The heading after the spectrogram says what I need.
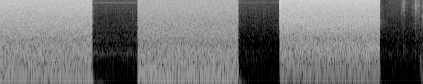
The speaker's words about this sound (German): Und jetzt hören wir uns weißes Rauschen bis rosa Rauschen an.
